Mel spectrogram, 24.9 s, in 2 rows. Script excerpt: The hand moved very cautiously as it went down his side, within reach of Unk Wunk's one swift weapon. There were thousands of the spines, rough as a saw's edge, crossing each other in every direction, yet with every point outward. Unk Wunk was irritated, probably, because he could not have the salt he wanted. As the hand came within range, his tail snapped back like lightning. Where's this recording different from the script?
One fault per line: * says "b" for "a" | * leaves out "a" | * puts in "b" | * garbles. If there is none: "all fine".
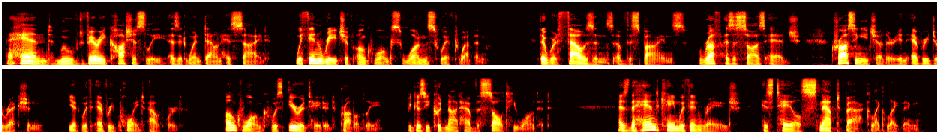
all fine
